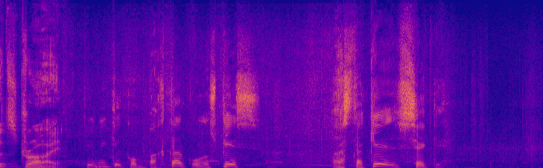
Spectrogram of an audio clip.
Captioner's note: foreign spoken audio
